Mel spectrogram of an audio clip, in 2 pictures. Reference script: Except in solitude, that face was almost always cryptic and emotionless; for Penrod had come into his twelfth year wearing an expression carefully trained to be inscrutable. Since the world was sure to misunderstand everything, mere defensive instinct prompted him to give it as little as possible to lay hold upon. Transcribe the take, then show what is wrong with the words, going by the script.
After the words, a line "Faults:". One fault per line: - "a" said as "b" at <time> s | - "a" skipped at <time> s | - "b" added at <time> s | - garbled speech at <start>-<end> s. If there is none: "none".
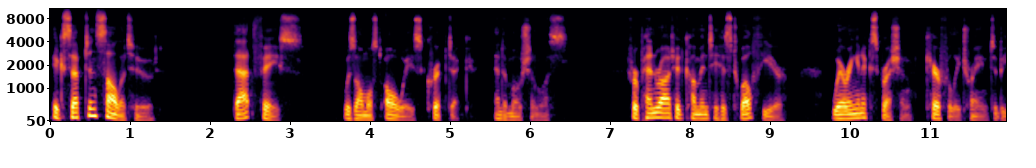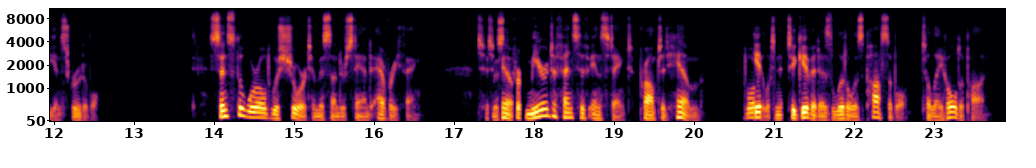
Except in solitude, that face was almost always cryptic and emotionless; for Penrod had come into his twelfth year wearing an expression carefully trained to be inscrutable. Since the world was sure to misunderstand everything, [garbled] mere defensive instinct prompted him [garbled] to give it as little as possible to lay hold upon.
Faults:
- garbled speech at 17.3-17.8 s
- garbled speech at 20.6-21.1 s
